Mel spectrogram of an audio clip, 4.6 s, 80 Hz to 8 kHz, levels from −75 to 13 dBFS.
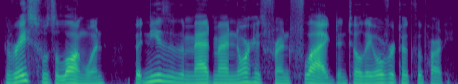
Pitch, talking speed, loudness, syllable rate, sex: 135 Hz, 250 wpm, -20 LUFS, 6.4 syllables/s, male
